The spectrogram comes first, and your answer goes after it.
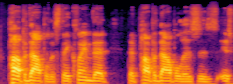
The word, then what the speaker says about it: Papadopoulos: the Greek guy whose name I can never pronounce. It's not Vasilopoulos. Papadopoulos. It's Papadopoulos.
